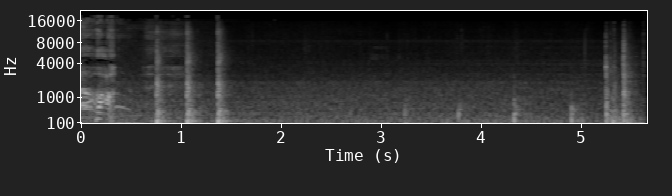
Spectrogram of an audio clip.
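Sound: door being opened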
